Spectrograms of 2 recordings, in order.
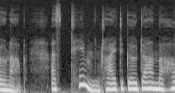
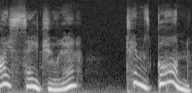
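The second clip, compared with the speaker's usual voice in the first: frightened, alarmed, scared voice pitched up; 6 semitones higher than usual. Narrator reading George's words to Julian, scared voice. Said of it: "said George in a scared voice".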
